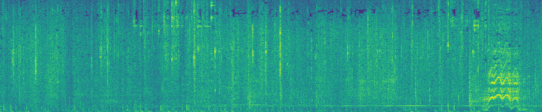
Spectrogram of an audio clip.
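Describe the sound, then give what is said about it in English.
Horses ride at a brisk pace across a valley on the way back to Capernaum, hooves clip-clopping in a dense, rapid rhythm throughout, with a high whinny near the end and a faint steady tone running underneath. “But when it was dry, you could make, fast pace here on the, as they're doing here, riding across this valley on the way back to Capernaum.”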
